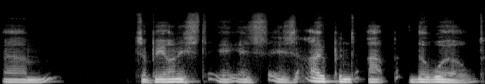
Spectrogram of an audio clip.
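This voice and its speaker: A man with a strong British accent speaks fairly slowly at a medium pitch. His tone is dark and mellow, with fairly even intonation. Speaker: army veteran and podcaster. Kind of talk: podcast interview. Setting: remote call from home.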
